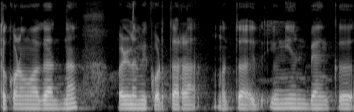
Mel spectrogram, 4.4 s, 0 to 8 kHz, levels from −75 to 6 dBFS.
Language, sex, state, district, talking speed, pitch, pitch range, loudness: Kannada, male, Karnataka, Belgaum, 135 wpm, 110 Hz, 110-115 Hz, -19 LUFS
